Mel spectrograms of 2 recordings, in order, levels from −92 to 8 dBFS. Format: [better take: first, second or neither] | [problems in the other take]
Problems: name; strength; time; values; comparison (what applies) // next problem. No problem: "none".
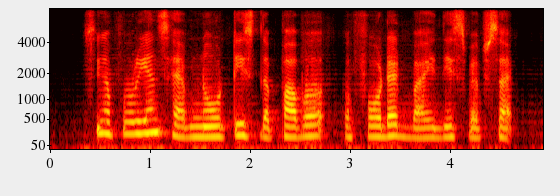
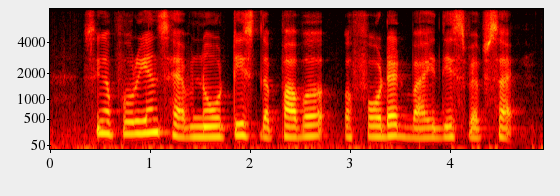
second | noise reduction (neural separator model SepFormer DNS4)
